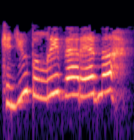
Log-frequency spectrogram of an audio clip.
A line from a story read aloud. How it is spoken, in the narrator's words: laughed Victoria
